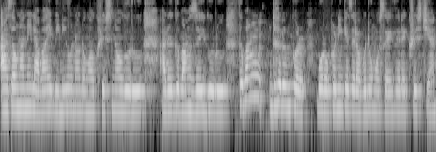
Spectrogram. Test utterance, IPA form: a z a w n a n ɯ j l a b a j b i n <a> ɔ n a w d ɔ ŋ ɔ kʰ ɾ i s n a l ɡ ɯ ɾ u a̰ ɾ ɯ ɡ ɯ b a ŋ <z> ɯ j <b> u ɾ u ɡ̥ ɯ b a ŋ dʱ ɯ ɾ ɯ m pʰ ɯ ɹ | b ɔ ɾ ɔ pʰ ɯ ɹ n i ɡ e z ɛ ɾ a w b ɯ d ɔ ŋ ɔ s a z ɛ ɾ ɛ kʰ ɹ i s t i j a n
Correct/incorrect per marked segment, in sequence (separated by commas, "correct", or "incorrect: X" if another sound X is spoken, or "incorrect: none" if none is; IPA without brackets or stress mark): incorrect: i, correct, incorrect: ɡ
